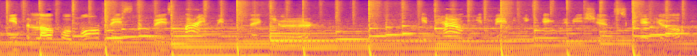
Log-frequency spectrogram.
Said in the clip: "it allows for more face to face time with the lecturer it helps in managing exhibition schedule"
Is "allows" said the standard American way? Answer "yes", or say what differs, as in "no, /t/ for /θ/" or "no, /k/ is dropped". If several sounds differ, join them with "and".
no, /z/ is dropped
